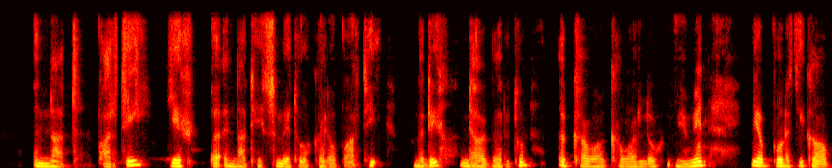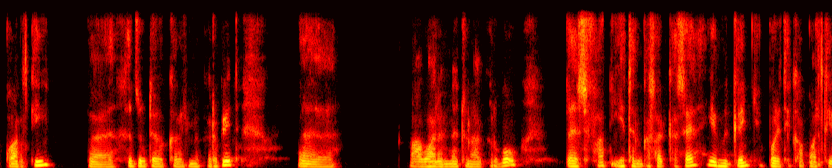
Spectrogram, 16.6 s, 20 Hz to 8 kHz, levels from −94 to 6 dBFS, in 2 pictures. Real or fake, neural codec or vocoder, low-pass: fake; codec, 24 kHz, 3 kbps, HILCodec; 7.2 kHz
